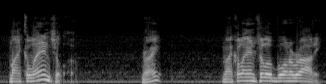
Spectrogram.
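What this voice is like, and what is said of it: Put-on southern Italian accent. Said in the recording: “My southern Italian accent's something, isn't it?”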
